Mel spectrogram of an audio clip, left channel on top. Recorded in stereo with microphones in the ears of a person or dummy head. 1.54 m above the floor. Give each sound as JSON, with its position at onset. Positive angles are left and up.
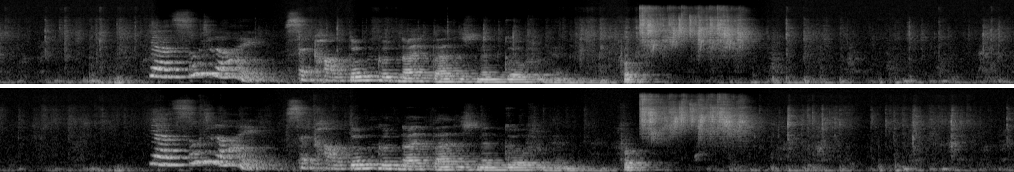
{"t": 1.5, "sound": "a woman speaking", "side_deg": 25, "distance_m": 1.9}
{"t": 3.5, "sound": "a man speaking", "side_deg": 20, "distance_m": 0.8}
{"t": 6.4, "sound": "crumpling", "side_deg": 30, "distance_m": 2.0}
